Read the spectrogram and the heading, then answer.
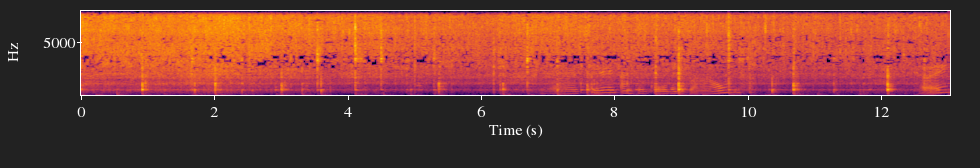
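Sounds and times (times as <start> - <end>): onions sizzling in hot oil: 0.0 - 13.0
wooden spoon knocking metal pot: 6.4 - 12.9.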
